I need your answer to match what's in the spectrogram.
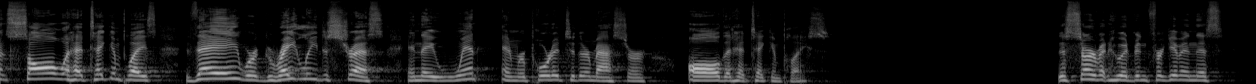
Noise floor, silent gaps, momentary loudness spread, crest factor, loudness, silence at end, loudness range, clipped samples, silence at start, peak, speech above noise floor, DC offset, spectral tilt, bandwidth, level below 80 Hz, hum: under -90 dBFS; none; 18 LU; 20 dB; -28 LUFS; 0.35 s; 8 LU; under 0.1%; 0 s; -10 dBFS; over 62 dB; under 0.1%; -4 dB/octave; over 20 kHz; -76 dBFS; none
